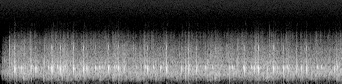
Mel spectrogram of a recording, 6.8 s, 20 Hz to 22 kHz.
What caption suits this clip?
Sound effects > Objects / House appliances
Boiling Water4
Boiling, Water, Bubble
